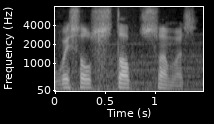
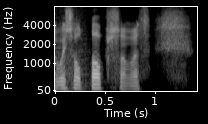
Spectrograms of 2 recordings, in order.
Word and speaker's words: Whistle Stop Summit: Going to Whistle Stop Summit, which people still don't know how to pronounce correctly. They keep calling it Whistle Top Summit.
